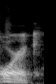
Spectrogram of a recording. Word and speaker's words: Auric: Yeah, And- Auric is how you pronounce it, Auric.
